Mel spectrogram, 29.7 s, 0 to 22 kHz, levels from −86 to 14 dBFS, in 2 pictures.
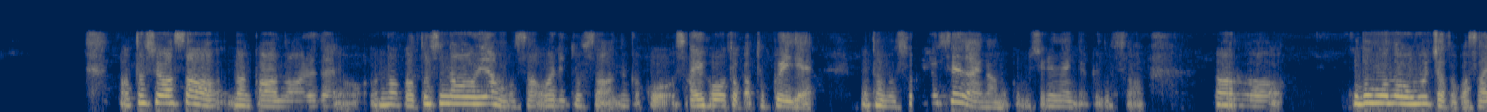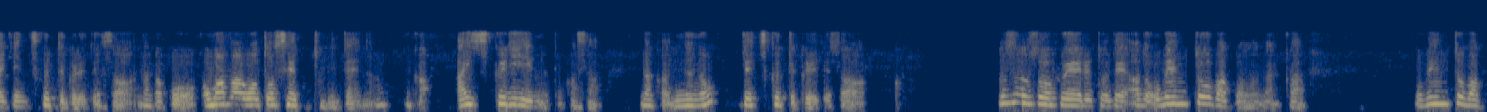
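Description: The whole clip has been through the Speex codec, and the damage is easy to hear: the speech sounds hoarse and grainy, with nothing above 7.6 kHz. The CELP coder had too few bits for the excitation, which fits a bitrate around 10 kbps.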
